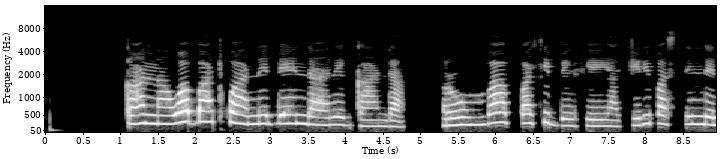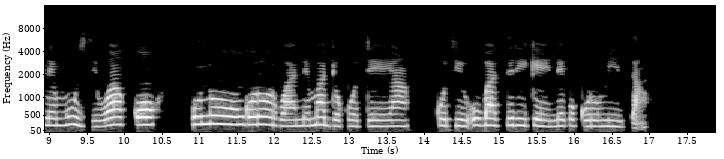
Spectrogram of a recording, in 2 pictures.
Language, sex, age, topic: Ndau, male, 50+, health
